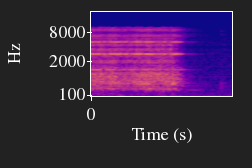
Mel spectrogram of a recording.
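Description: A brand-new kitchen timer on a Vulcan three-deck pizza oven rings loudly and continuously with a bright, steady electronic bell tone, then cuts off abruptly after about a second.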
